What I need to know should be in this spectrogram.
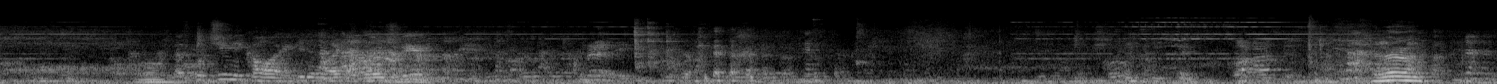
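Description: A drummer plays a jazz beat on drums and cymbals.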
